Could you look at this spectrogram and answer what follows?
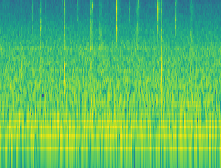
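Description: Light, irregular metal clicks of a latch tool working loops on a knitting machine's latch needles, the tool tip tapping the needles as the latches flick open and shut.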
